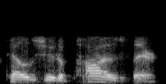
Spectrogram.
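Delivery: normal talking voice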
